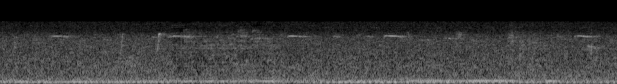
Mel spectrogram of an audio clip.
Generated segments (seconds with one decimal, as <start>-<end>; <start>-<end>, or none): 1.7-2.8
